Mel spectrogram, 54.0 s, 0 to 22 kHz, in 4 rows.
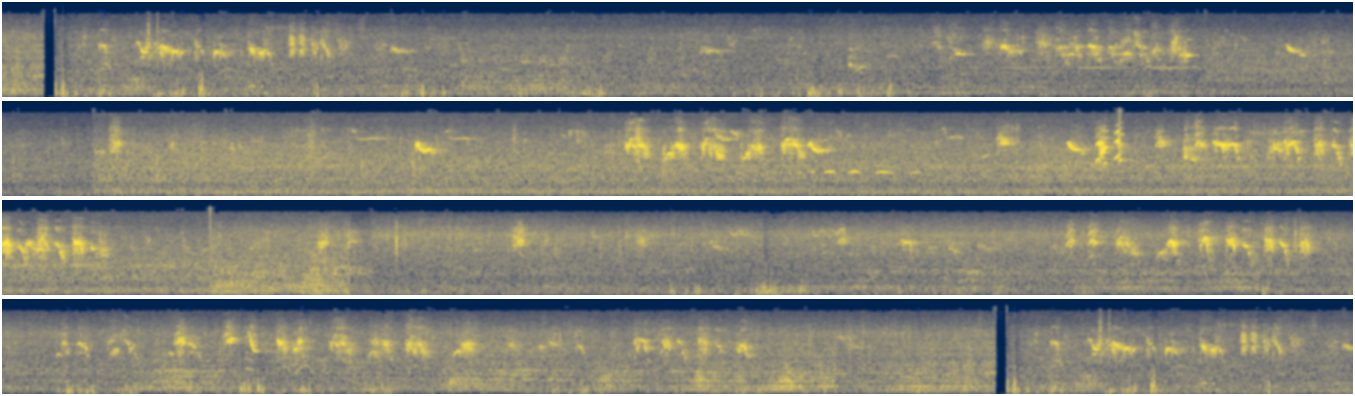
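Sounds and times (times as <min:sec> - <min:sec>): small birds chirping: 0:14.4 - 0:29.1.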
